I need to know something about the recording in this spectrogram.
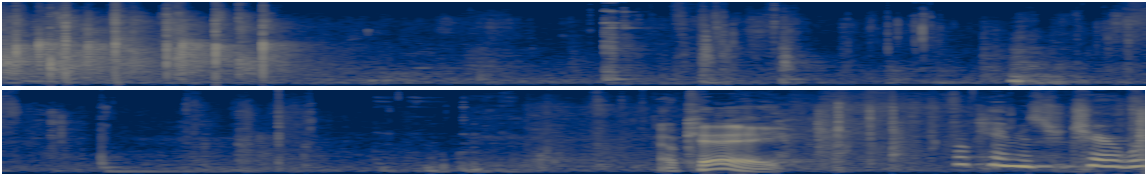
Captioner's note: applause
